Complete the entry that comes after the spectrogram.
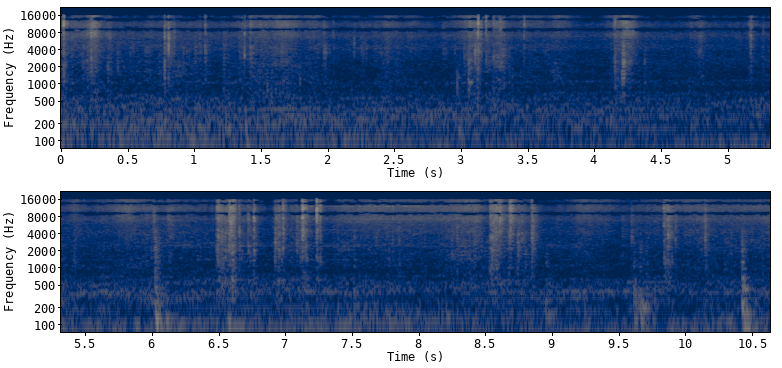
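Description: Steady low rumble inside a passenger train carriage, with scattered light clicks and knocks and one sharper thump about six seconds in.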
